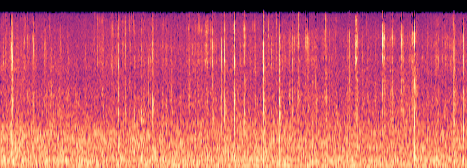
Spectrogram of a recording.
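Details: Two-month-old guinea pig Poporn eating lettuce, a steady stream of tiny dry crunches and clicks coming several per second, uneven in rhythm, over faint room hiss.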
